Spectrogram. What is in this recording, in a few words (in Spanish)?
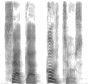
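"saca corchos", female; mekanta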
